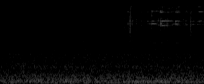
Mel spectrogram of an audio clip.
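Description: Faint, light jingle of a thin metal necklace chain being handed over, starting about a second in.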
